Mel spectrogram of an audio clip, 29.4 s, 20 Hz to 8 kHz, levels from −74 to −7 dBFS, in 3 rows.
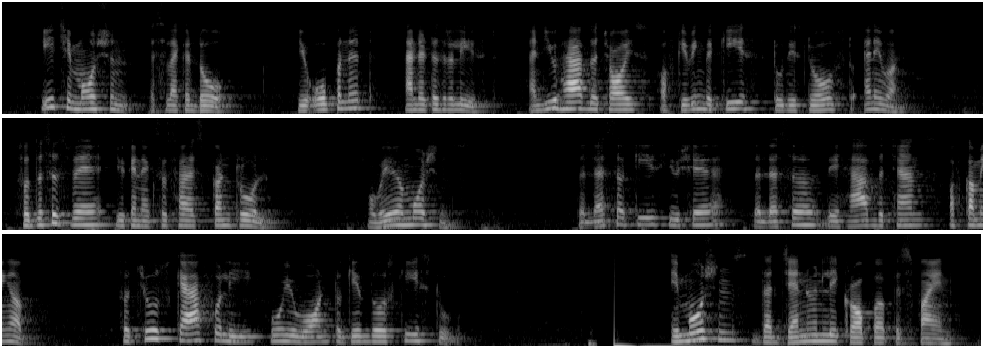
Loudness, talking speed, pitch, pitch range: -36 LUFS, 145 wpm, 150 Hz, 135-170 Hz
